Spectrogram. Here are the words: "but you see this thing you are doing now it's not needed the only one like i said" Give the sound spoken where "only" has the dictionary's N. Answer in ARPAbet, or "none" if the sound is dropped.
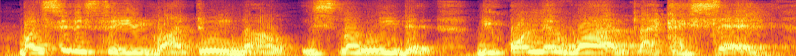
N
